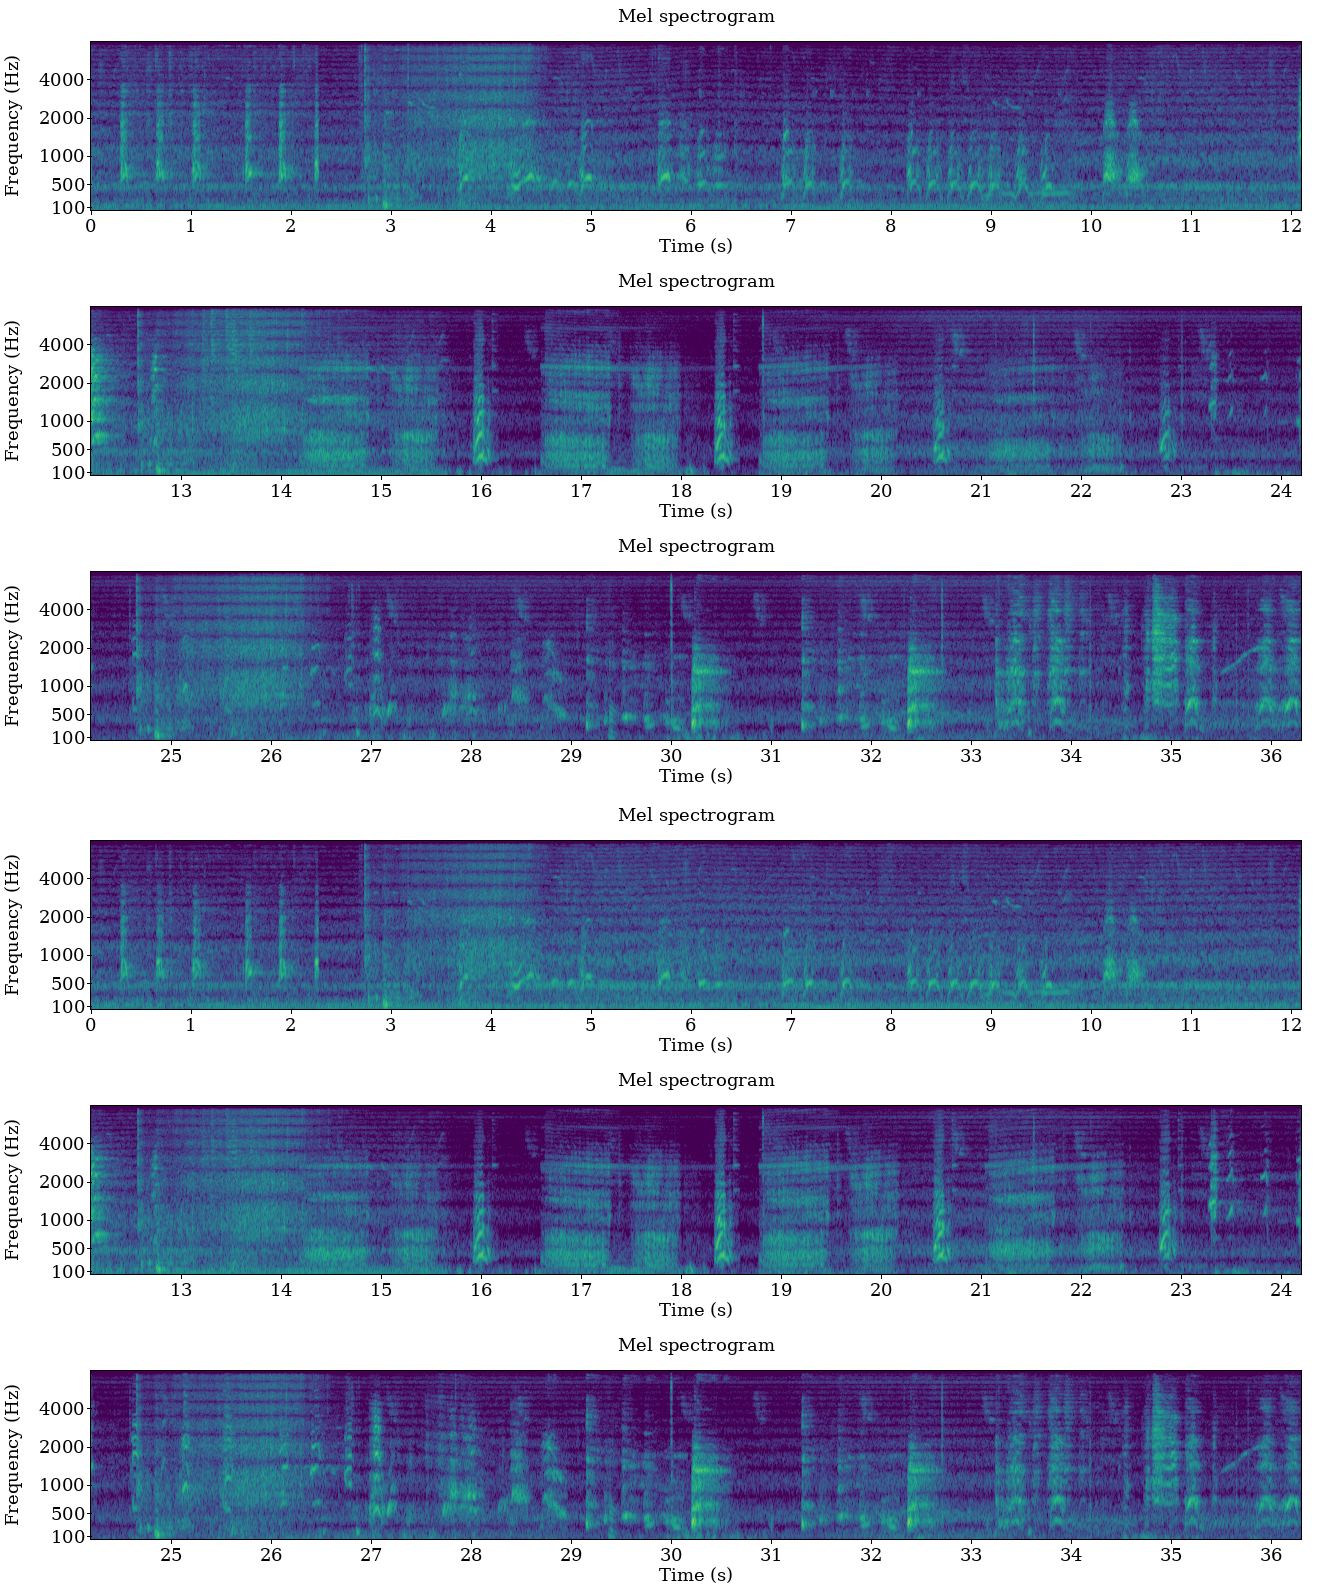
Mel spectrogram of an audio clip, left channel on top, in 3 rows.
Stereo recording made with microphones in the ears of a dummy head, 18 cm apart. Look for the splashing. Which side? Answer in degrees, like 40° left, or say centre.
20° left.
